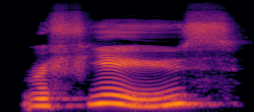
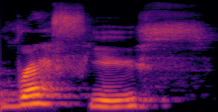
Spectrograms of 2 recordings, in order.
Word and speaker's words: refuse: And the pronunciation difference is quite obvious in these examples. So refuse as a verb means to say no about something, but refuse is a formal British word for garbage or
